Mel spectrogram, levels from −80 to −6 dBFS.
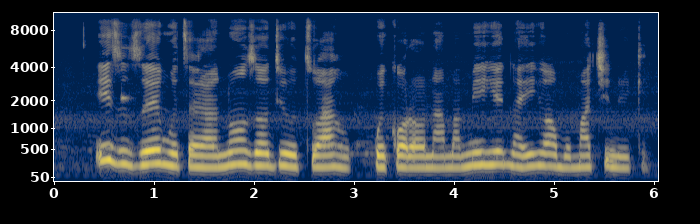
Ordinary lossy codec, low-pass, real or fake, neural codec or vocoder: none; 9.9 kHz; real; none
